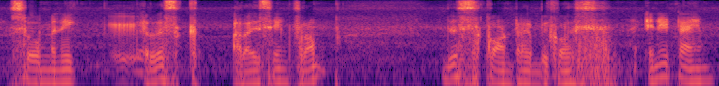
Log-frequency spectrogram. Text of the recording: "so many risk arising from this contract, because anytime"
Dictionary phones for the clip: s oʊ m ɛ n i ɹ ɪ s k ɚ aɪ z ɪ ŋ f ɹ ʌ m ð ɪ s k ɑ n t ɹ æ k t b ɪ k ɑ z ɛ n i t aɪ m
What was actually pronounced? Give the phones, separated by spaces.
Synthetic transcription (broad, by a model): s oʊ m ɛ n i ɹ ɪ s k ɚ aɪ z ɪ ŋ f ɹ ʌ m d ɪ s k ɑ n t ɹ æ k b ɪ k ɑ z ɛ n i t aɪ m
